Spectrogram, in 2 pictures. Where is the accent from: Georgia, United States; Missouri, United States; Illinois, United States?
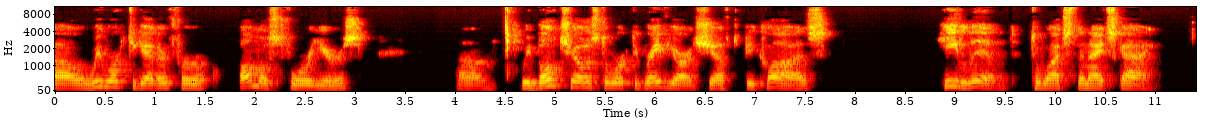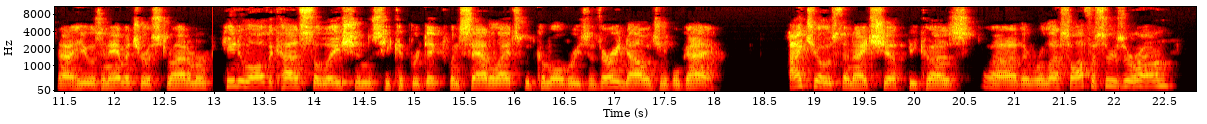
Missouri, United States; St. Louis; you know, we're city kids, man. I grew up in St. Louis.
